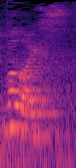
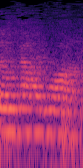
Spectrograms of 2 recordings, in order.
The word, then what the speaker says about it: Valois: Valois. – Okay. – The Valois is the correct French. – All right. – Hi, my name is Dawn Valois.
